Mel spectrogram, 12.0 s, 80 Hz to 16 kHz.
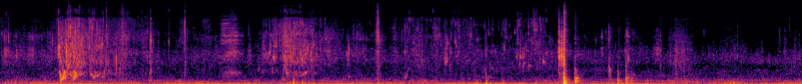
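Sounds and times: steady low hum: 0:00.0 - 0:12.0
fish splashing at surface: 0:00.8 - 0:01.8.

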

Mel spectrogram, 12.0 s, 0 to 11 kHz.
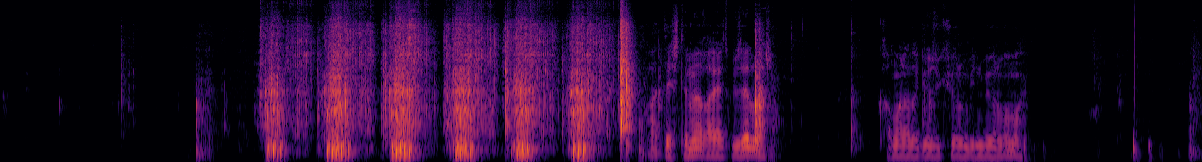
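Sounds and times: chainsaw starter cord pulls: 0:02.6 - 0:06.5.

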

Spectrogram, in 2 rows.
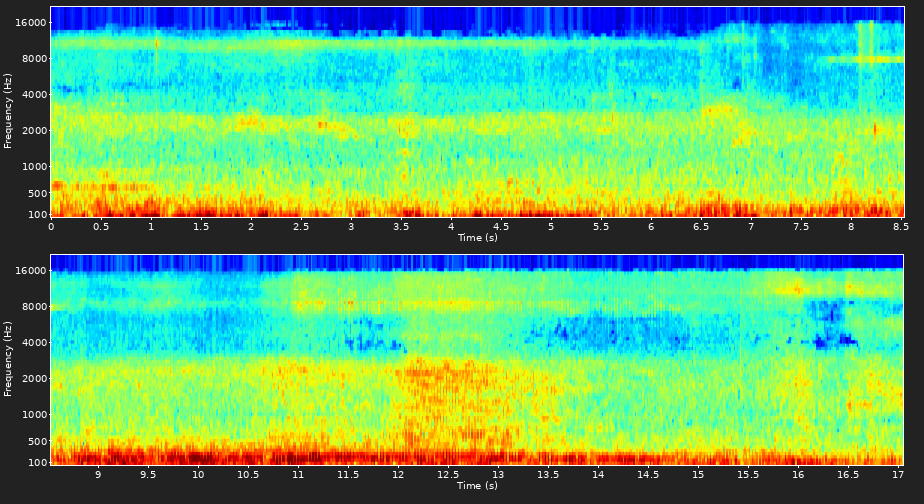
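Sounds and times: street noise: 0:00.0 - 0:17.0.

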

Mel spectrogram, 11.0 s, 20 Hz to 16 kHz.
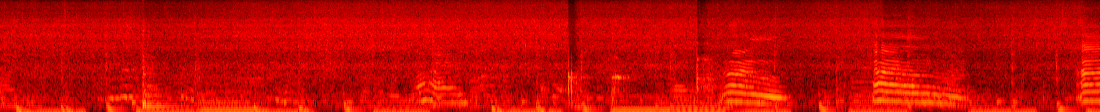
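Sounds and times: food sizzling in a pan: 0:00.0 - 0:11.0
music with bass line: 0:00.0 - 0:11.0.

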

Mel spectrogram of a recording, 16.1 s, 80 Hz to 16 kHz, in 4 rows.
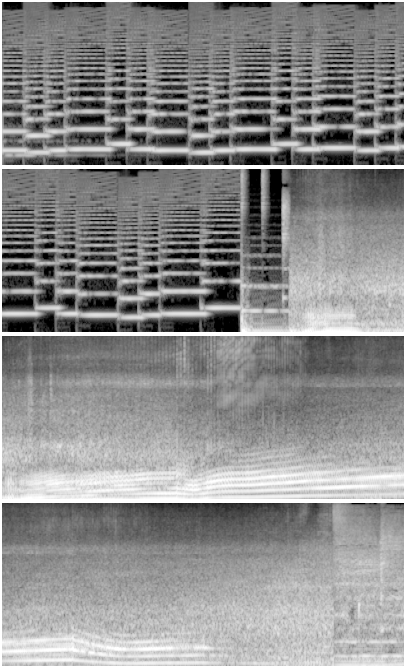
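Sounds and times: car engine accelerating hard: 0:06.9 - 0:16.0.

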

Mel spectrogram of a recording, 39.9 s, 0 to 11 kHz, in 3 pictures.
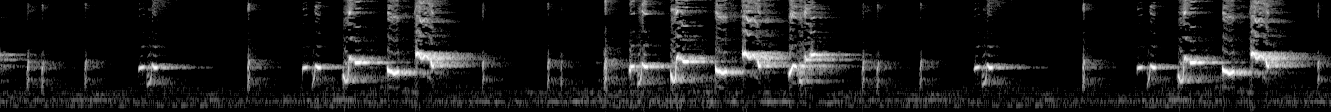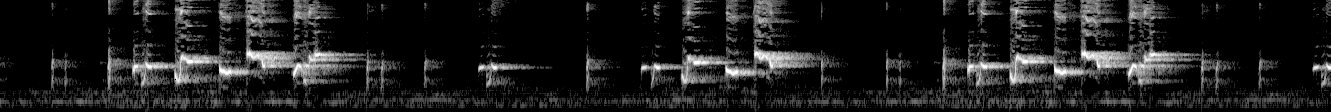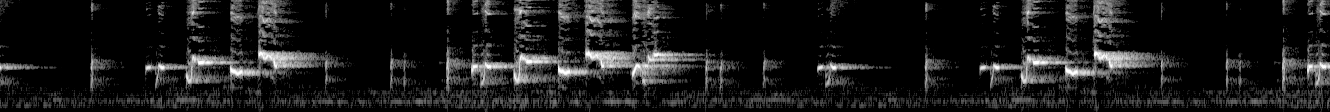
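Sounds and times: bird singing bubbling whistles: 0:03.0 - 0:04.8, 0:28.1 - 0:29.8, 0:36.4 - 0:38.2.

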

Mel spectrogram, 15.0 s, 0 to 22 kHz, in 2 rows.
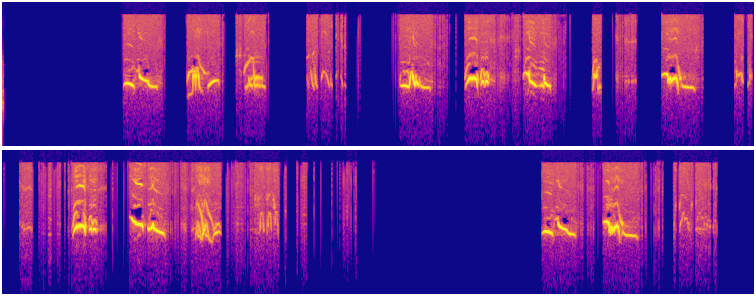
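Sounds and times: bird chirping: 0:01.2 - 0:10.6, 0:12.9 - 0:14.7.

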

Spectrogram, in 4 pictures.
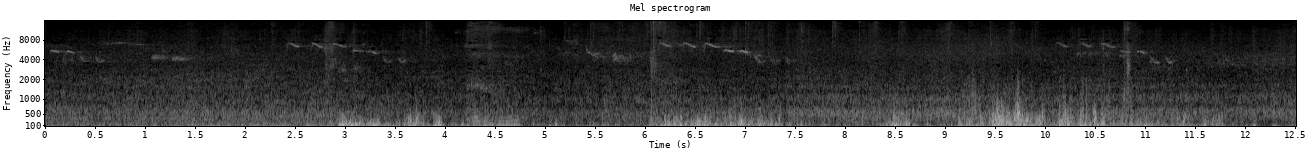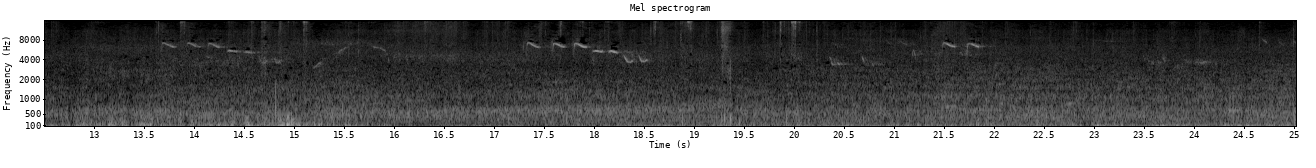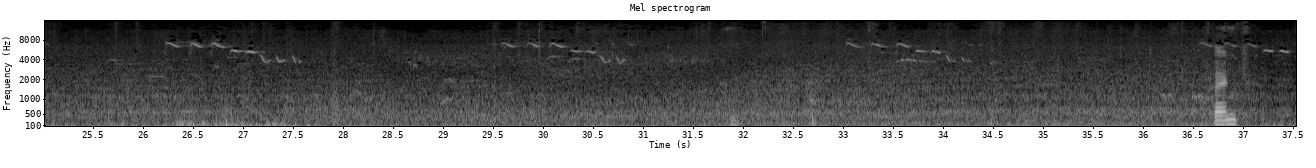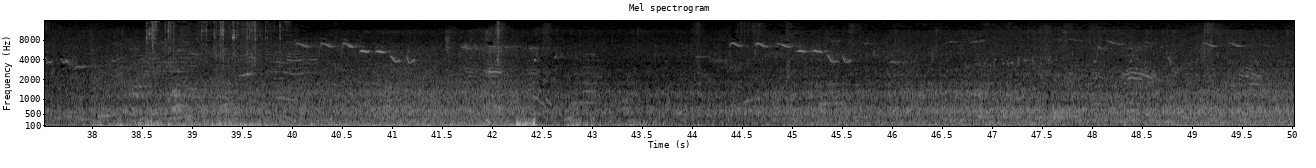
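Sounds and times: small bird singing: 0:02.4 - 0:07.7, 0:13.4 - 0:19.1, 0:25.0 - 0:31.8, 0:33.0 - 0:34.7, 0:36.4 - 0:42.8
fast-flowing river rushing: 0:11.4 - 0:42.4.

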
